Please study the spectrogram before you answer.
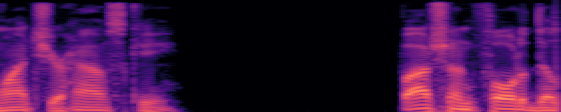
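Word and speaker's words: Wojciechowski: It sounded like she pronounced the name, "Watch your house key."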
